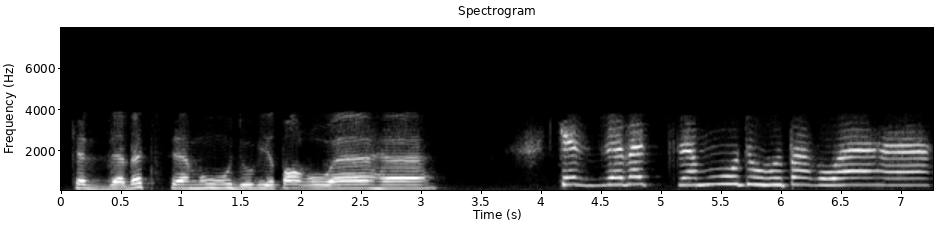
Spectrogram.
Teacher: وضح التاء هنا التاء مظهرة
